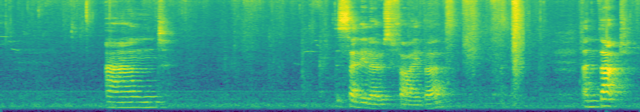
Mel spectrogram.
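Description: Wet fabric squelches softly as it is laid down and pressed.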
